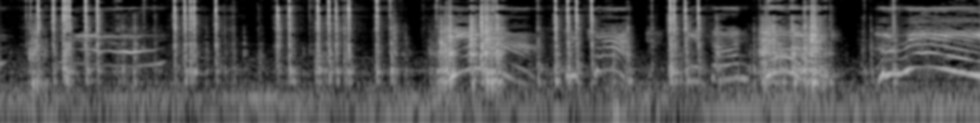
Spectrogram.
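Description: VTech Fly and Learn Airplane toy: rapid plastic clicking as its nose propeller is turned by hand, with a recorded cat meow from its speaker near the start. Later come sliding, chirpy electronic sounds from the toy's speaker.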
